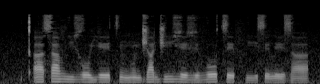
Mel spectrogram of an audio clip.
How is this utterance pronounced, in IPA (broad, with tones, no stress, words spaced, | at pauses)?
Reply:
kʼa˨sa˦ vi˨ɣoː˨jeː˨ t͡sĩ˨ɡʷĩ˨d͡ʒa˦d͡ʒiː˦ ɣe˨ɣɪ˨voː˦t͡se˨ fiː˨sɪ˨ le˨za˦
